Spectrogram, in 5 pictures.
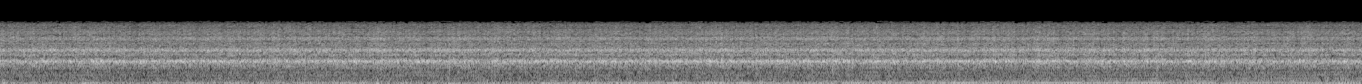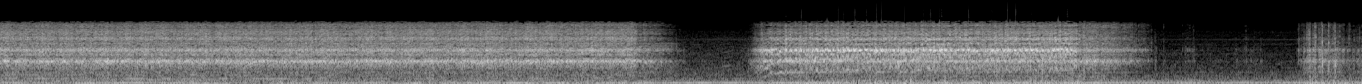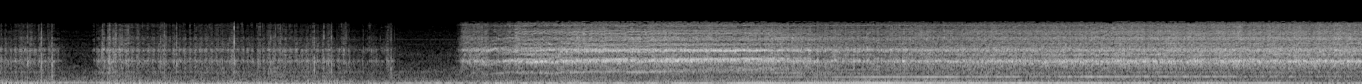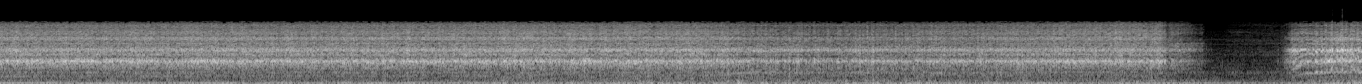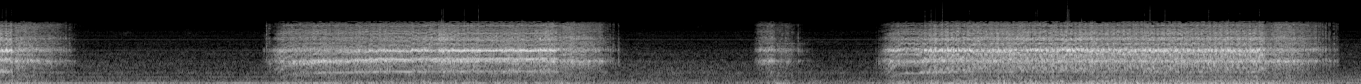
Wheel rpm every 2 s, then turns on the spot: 160, 160, 160, 160, 160, 160, 160, 160, 160, 160, 70, 150, 70, 10, 20, 10, 130, 160, 160, 160, 160, 160, 160, 160, 160, 160, 70, 60, 30, 150, 40, 30, 150, 120.
26-30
